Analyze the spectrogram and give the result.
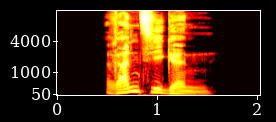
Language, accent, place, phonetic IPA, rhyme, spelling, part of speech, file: German, Germany, Berlin, [ˈʁant͡sɪɡn̩], -ant͡sɪɡn̩, ranzigen, adjective, De-ranzigen.ogg
- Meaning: inflection of ranzig: 1. strong genitive masculine/neuter singular 2. weak/mixed genitive/dative all-gender singular 3. strong/weak/mixed accusative masculine singular 4. strong dative plural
